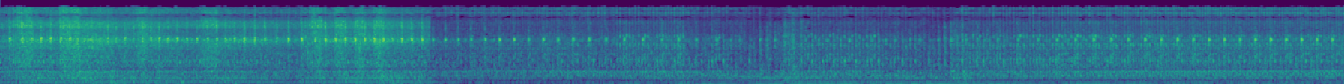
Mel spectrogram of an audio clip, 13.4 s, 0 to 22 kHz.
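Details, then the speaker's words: Hino Euro J08C six-cylinder truck diesel at idle with a steady, slightly uneven knock of about three per second. Teardown found the air compressor piston overheated and seized and its connecting rod loose on the crank; that rod made the main noise. "दूसरा जो है जो बहुत ज्यादा आवाज़ थी वो जो है इसके कनेक्टिंग रोड की थी"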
